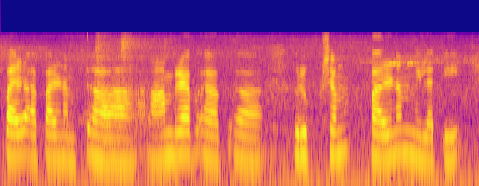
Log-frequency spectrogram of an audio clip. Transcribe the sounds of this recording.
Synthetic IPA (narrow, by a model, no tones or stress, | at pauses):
pɐpɐɾɐɳɐm | aːmɾɐ | ɾukʂɐm | pɐɾɐɳɐmːilɐt̪i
